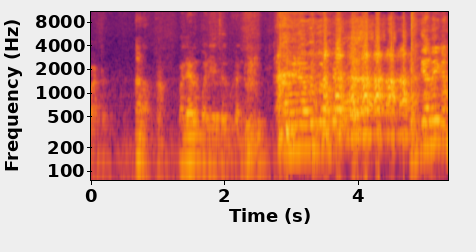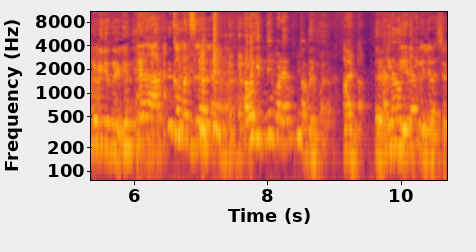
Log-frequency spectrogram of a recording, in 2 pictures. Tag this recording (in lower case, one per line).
speech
